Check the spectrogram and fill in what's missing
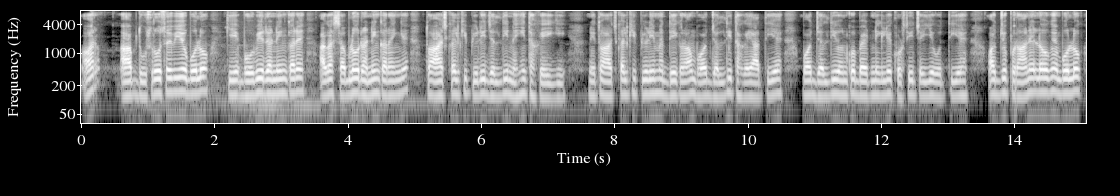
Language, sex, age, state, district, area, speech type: Hindi, male, 18-30, Madhya Pradesh, Gwalior, urban, spontaneous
